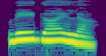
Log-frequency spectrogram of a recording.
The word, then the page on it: ವೇಗಾಯ್ಲ: vēgāyla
